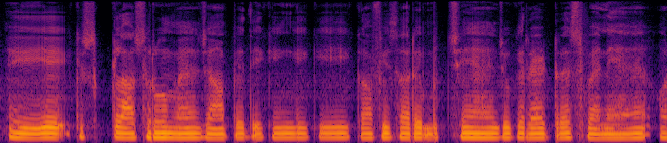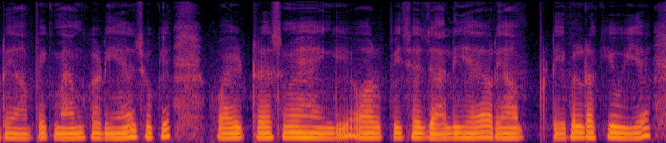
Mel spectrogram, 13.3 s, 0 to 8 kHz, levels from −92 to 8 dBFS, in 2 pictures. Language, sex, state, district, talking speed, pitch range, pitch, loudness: Hindi, male, Bihar, Jamui, 190 wpm, 105-115 Hz, 110 Hz, -21 LUFS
